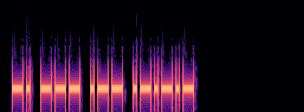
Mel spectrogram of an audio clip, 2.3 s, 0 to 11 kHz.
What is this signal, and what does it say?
Morse code, heard as a keyed tone, about 44 wpm, 700 Hz. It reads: NOW.
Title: Sentences from Top 1300 Words 45wpm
